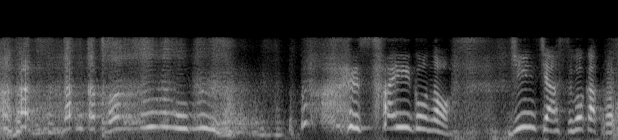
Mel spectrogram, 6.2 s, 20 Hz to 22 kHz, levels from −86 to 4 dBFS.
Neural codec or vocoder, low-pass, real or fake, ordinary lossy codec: codec, 24 kHz, 0.5 kbps, DualCodec; 7.2 kHz; fake; none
